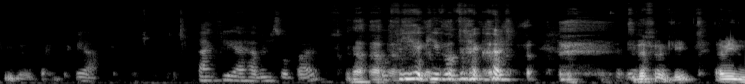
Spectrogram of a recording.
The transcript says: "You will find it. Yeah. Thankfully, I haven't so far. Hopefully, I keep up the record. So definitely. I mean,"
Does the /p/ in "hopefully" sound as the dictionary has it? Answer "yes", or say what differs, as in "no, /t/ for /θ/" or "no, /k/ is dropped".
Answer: no, /p/ is dropped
